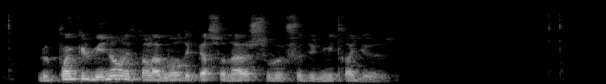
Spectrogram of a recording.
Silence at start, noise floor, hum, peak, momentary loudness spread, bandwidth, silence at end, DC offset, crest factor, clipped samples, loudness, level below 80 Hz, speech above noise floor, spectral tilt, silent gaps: 0.4 s; -70 dBFS; none; -6 dBFS; 11 LU; 11 kHz; 2.2 s; under 0.1%; 20 dB; under 0.1%; -24 LUFS; -78 dBFS; 46 dB; -5.5 dB/octave; none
